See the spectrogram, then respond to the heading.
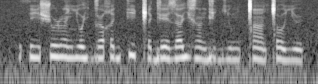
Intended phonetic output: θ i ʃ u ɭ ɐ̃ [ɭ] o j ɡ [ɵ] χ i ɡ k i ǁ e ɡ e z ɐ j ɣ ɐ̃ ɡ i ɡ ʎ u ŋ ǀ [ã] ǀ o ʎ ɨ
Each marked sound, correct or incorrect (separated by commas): incorrect, correct, correct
